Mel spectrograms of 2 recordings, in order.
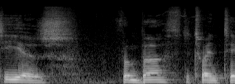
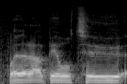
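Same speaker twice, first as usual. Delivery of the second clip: ordinary talk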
